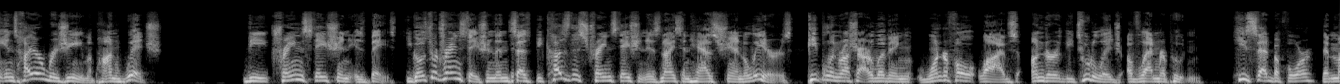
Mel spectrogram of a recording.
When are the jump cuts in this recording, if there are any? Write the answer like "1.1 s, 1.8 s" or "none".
5.1 s, 8.0 s, 12.2 s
